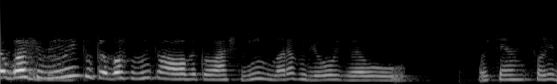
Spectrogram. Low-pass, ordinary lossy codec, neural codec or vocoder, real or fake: 3.6 kHz; none; codec, 44.1 kHz, 2.6 kbps, SNAC; fake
